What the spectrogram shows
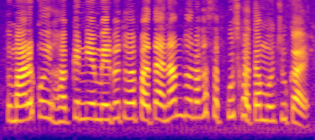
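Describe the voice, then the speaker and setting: A woman's voice: very high voice, rapid-fire. A young woman in a staged vlog argument, curt, scolding and dismissive, with faint traffic noise outdoors. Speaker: vlogger's partner.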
